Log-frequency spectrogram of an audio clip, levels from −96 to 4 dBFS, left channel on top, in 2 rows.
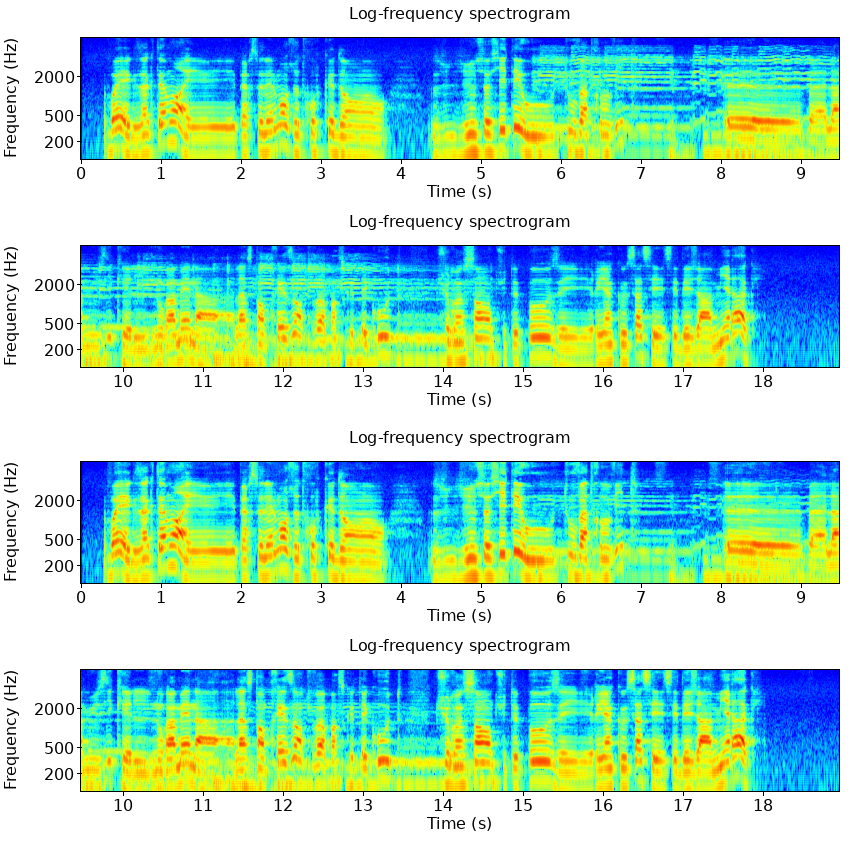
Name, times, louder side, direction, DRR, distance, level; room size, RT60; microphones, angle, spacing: voice 1, 0.3-3.8 4.3-7.0 8.0-17.9, right 3 dB, 55° right, 3.7 m, -21 dB
sound 1, 5.6-14.7, left 2 dB, 75° left, 7.0 m, -34 dB
head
